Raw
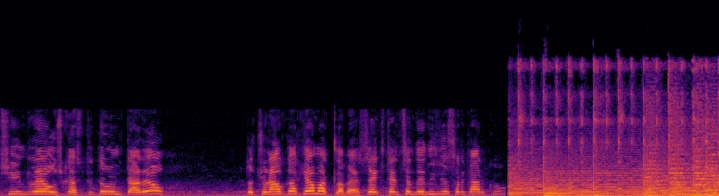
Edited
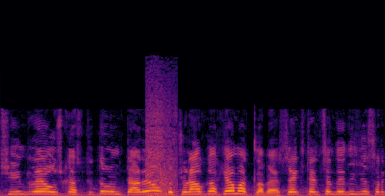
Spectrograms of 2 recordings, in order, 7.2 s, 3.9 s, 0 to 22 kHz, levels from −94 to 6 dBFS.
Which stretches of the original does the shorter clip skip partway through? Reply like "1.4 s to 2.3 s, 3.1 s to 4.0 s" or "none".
1.6 s to 2.4 s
